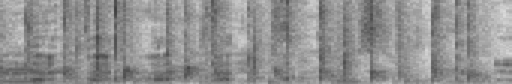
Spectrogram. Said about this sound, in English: Way to go. Round of applause.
